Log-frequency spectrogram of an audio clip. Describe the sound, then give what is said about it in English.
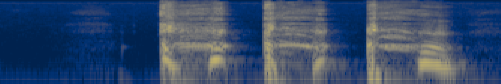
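Three fake coughs come out as short, forced bursts in quick, evenly spaced succession. Each is sharp and breathy, heard alone with no speech. “No, that wasn't a real cough.”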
